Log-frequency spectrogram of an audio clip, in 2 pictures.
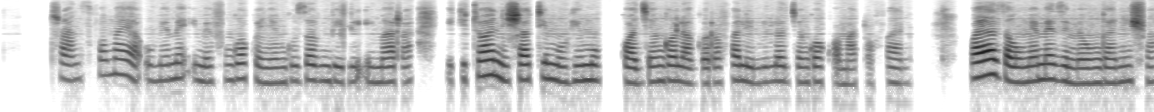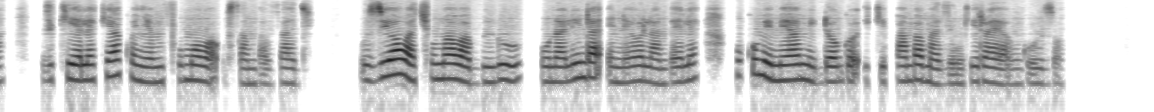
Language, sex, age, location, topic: Swahili, female, 25-35, Nairobi, government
